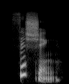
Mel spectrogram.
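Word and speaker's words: phishing: The biggest danger you're going to run into has a weird name, fishing, spelled with a ph. But, yeah, it sounds just like fishing, and that's a perfect way to think about it.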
